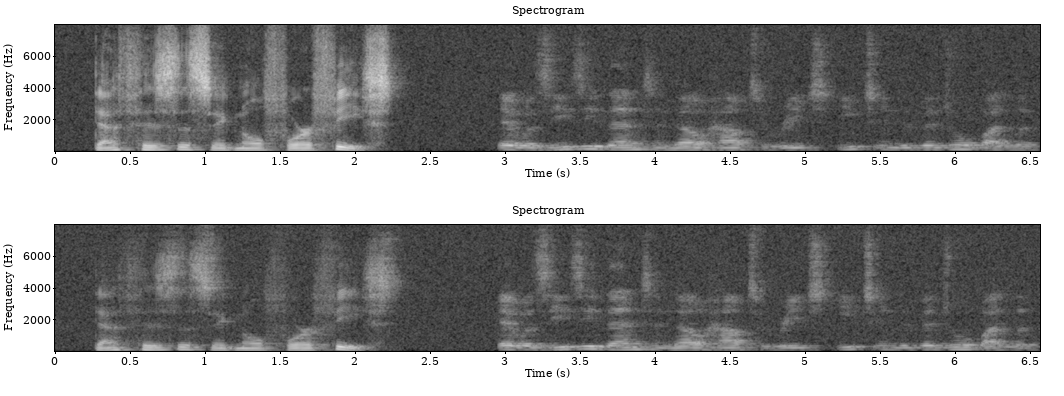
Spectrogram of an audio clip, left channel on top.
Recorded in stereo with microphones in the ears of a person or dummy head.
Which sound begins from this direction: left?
A man speaking, at 0.3 s.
